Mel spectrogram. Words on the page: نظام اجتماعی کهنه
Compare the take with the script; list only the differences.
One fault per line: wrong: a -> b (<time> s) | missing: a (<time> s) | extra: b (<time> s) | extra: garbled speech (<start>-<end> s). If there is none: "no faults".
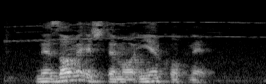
no faults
